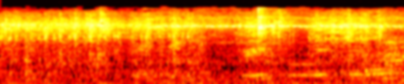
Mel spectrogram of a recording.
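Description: Indistinct chatter of people around a robotics competition field, with a steady thin high-pitched tone and a couple of faint clicks.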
